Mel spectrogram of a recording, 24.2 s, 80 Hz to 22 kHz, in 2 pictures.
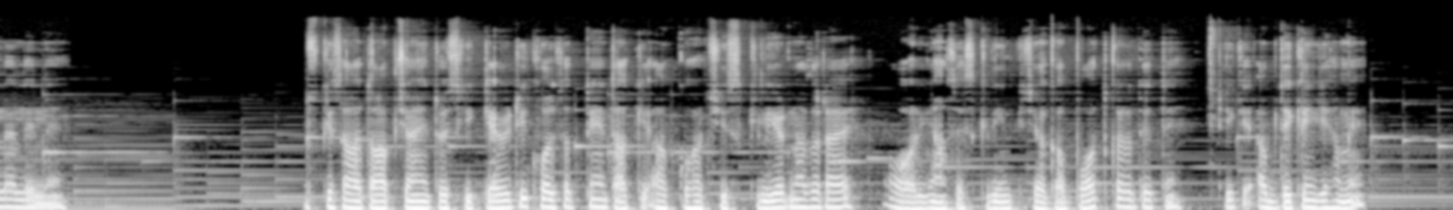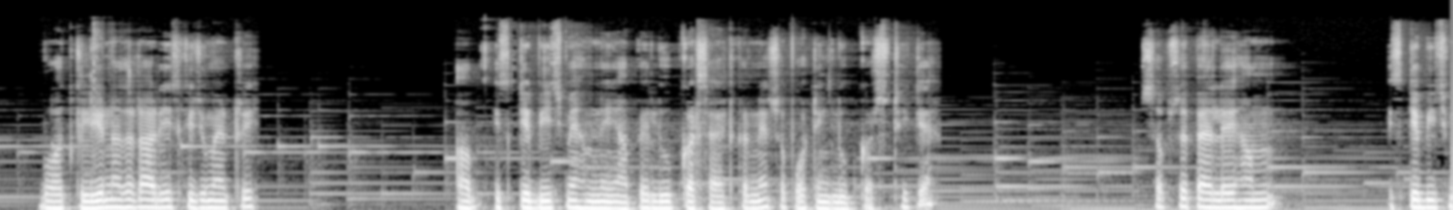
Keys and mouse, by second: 10.1 middle click, 13.0-15.6 middle drag, 16.7 KP_1.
